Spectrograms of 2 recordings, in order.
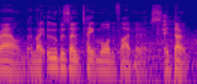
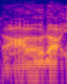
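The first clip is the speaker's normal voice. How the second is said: mock panicked backpedal; 7 semitones higher, 13 dB louder than usual. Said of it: "backpedals jokingly".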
